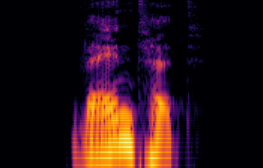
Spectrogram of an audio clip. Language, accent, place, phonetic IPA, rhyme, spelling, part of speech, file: German, Germany, Berlin, [ˈvɛːntət], -ɛːntət, wähntet, verb, De-wähntet.ogg
- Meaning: inflection of wähnen: 1. second-person plural preterite 2. second-person plural subjunctive II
